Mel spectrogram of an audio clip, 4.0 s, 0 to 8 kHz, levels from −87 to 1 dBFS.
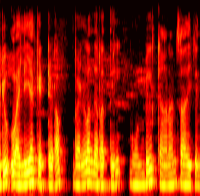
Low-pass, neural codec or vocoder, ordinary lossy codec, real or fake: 7.2 kHz; none; none; real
